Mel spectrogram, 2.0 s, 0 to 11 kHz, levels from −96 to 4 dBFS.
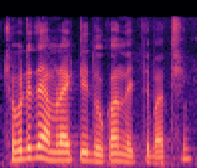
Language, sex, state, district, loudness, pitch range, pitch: Bengali, male, West Bengal, Cooch Behar, -15 LUFS, 120-170 Hz, 150 Hz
